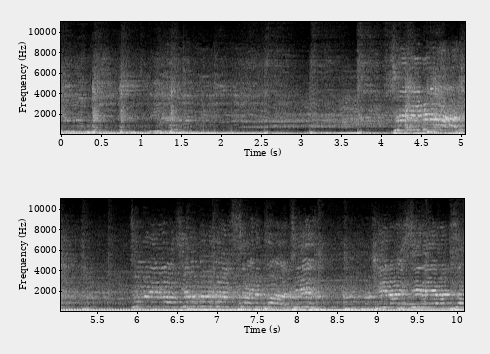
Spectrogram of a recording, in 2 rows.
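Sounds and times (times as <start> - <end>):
reggae music over sound system: 0.0 - 10.0.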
